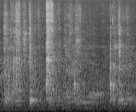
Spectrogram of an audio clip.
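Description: A cardboard accessory tray is handled in a tablet box, with a series of sharp clicks and light knocks as the plastic wall-charger pieces in it shift. The loudest click comes about two-thirds of a second in.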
